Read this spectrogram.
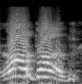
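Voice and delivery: high, very loud cry of dismay; alarmed yell. Real, not acted. Player mid-crash in a game, alarmed yell. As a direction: shout it as disaster hits.

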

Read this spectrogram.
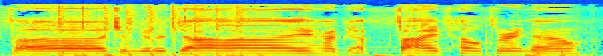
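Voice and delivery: about to die, voice rising; panicking gamer. Real, not acted. Low health, about to die.

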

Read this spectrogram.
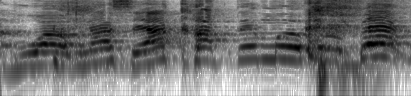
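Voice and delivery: ordinary delivery

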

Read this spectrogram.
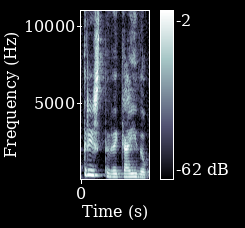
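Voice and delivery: usual speaking voice

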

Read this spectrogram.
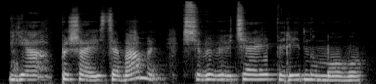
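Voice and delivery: normal talking voice

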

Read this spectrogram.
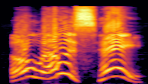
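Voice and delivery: high, loud hello; startled greeting. Acted. Adventurer noticing the scolding friend, startled. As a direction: blurt a greeting, suddenly loud.

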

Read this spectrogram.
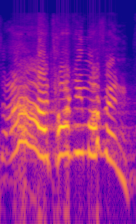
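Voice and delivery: a muffin squealing in shock; startled muffin. Acted. Second muffin panics at the talking muffin, high shriek.

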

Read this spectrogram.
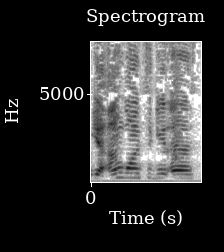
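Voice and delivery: usual speaking voice

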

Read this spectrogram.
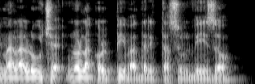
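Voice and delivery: ordinary delivery

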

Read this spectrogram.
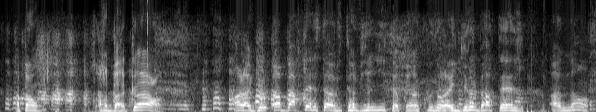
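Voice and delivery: loud laughing curses after a scare; laughing shouts. Real, not acted.

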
